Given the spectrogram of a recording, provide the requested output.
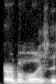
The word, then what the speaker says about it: herbivore: herb the herbs yeah I heard him say herbivores I know it's herbivores herbivore it's herbivore you think about herbs like herbs no it's herbivore it's herbivore there's an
